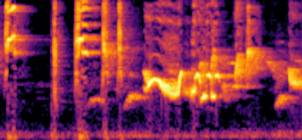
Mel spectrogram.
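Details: White-rumped shama in intense 'tạch' song used to spur birds into fighting: a few loud sharp clicks separated by short gaps, then a rich flowing warble of rising and falling whistles.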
